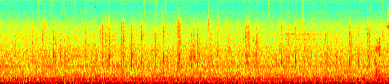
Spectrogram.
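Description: Steady, rapid clacking of a computer keyboard as Python code is typed, close and continuous, with a low hum beneath and no talking.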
